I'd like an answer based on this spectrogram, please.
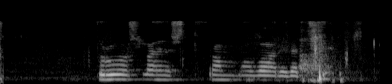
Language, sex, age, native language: Icelandic, male, 12, Icelandic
